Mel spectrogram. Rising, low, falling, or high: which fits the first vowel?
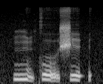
falling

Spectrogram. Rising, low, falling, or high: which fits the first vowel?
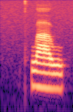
low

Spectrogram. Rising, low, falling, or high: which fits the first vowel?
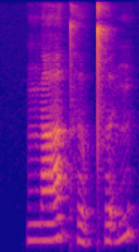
rising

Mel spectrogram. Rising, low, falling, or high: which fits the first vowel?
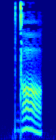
falling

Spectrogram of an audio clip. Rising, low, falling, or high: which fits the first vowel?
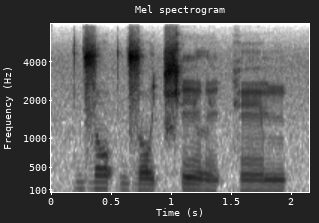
high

